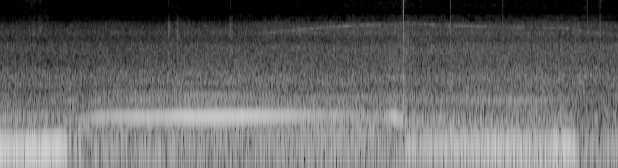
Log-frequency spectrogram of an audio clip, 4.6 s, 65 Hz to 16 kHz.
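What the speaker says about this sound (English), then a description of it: "That wastegate is so damn loud, though. That wastegate like overkills the turbo a little bit" Turbocharged car engine fitted with a 6870 turbo and a loud wastegate revs up and holds, a sharp gasp breaking in midway before the steady drone resumes and falls away, close and loud.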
